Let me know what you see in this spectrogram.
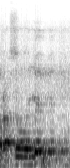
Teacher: lu nya dipanjangin dulu, itu nggak boleh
